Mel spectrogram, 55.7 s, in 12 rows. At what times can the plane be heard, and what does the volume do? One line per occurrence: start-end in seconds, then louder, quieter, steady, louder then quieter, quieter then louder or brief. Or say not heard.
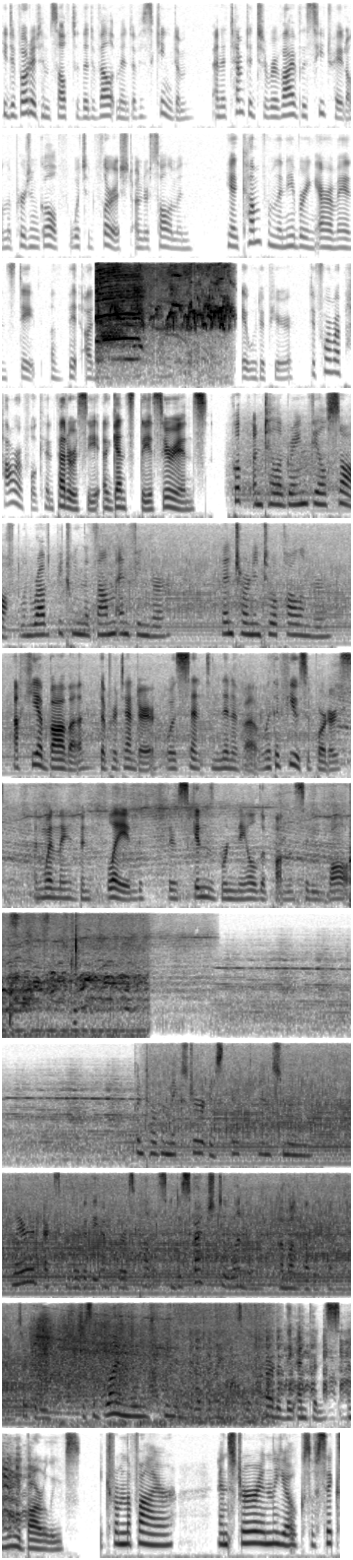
16.9-50.3 louder.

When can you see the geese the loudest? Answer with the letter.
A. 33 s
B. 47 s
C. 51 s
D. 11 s
D.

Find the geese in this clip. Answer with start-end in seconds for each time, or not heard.
10.6-12.4, 32.5-34.5, 49.0-51.6.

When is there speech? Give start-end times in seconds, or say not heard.
0.0-20.9, 21.6-33.6, 39.0-41.4, 42.0-53.5, 54.0-55.6.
